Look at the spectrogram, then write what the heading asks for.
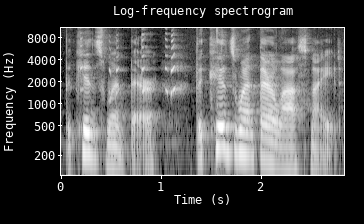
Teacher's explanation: But if I had to say, for example, the kids went there, I still need to be able to say that voiced Z sound, even though my next sound is a consonant, as in went.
